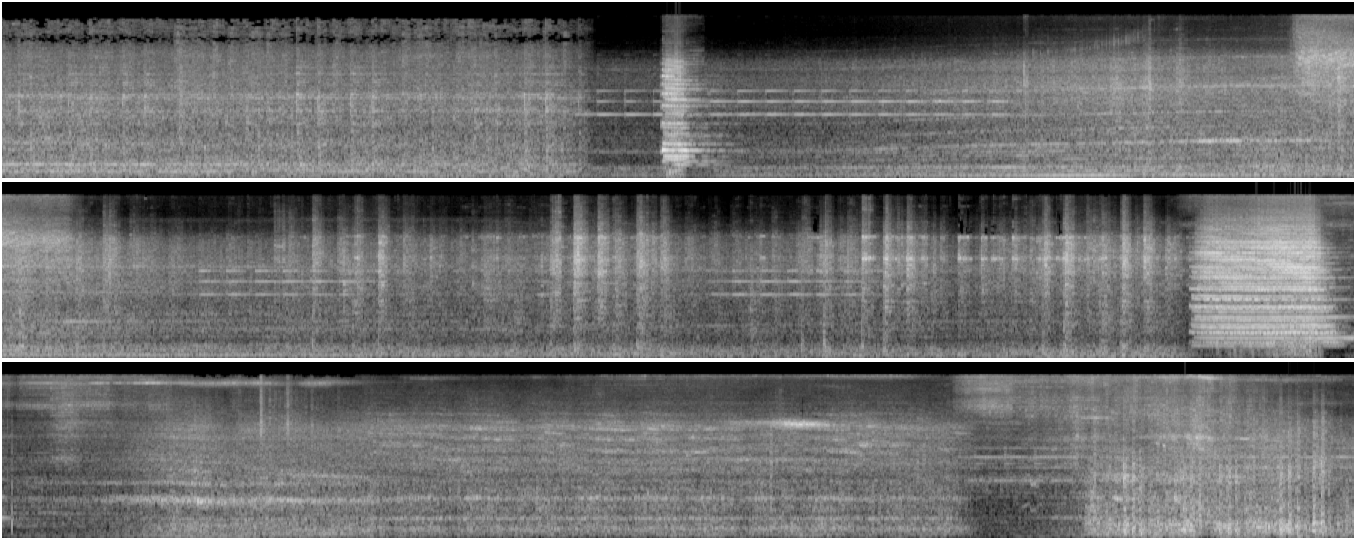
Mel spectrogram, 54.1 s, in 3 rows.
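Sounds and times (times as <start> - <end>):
diesel locomotive: 0.0 - 54.0
freight train rumble: 0.0 - 54.0
train horn blast: 8.8 - 9.9, 33.8 - 37.0
train wheels clacking over rail joints: 21.6 - 34.7, 50.5 - 54.0.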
